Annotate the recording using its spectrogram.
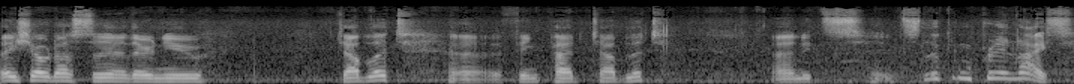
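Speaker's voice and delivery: breathless, out-of-breath talk, puffing between words. Climbing something steep, the speaker keeps describing a product event: out of breath. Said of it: "I'm getting out of breath".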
